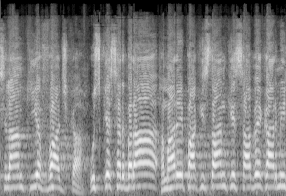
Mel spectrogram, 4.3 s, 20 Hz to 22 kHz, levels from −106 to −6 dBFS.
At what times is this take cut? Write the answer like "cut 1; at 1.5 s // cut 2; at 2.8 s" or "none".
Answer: cut 1; at 1.3 s // cut 2; at 2.4 s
